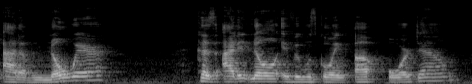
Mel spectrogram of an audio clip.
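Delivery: usual speaking voice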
